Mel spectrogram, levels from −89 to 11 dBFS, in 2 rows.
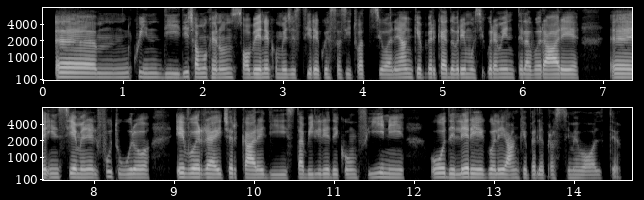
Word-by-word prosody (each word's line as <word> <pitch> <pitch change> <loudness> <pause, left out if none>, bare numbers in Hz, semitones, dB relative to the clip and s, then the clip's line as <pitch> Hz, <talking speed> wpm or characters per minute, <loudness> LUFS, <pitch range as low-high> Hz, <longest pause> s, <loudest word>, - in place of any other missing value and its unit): Ehm, 180 -1 +2
quindi 175 -3 -7
diciamo 180 -1 -1
che 170 -1 -1
non 170 +1 -3
so 165 -1 0
bene 165 +1 +5
come 160 -1 -6
gestire 160 +1 -3
questa 160 -1 -1
situazione, 160 0 -4
anche 170 0 0
perché 170 0 +1
dovremo 165 0 -1
sicuramente 165 0 -3
lavorare, 160 0 +3 0.4
ehm, 170 -1 +5
insieme 170 0 +3
nel 165 -1 0
futuro, 165 -4 -3 0.3
e 180 - +5
vorrei 170 -1 +4
cercare 160 -1 +1
di 150 0 -10
stabilire 160 +2 -2
dei 160 -1 -5
confini, 165 +1 -4 0.4
o 180 +1 +2
delle 165 +1 +4
regole 165 -1 +1
anche 155 +1 -2
per 155 +2 -6
le 155 - -5
prossime 150 0 -4
volte. 145 -1 -9
165 Hz, 145 wpm, -24 LUFS, 160-170 Hz, 0.4 s, bene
